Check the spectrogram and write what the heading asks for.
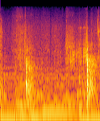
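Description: Kitchen knife cutting citrus fruit in half, the blade knocking down onto a wooden counter twice, a little over a second apart.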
